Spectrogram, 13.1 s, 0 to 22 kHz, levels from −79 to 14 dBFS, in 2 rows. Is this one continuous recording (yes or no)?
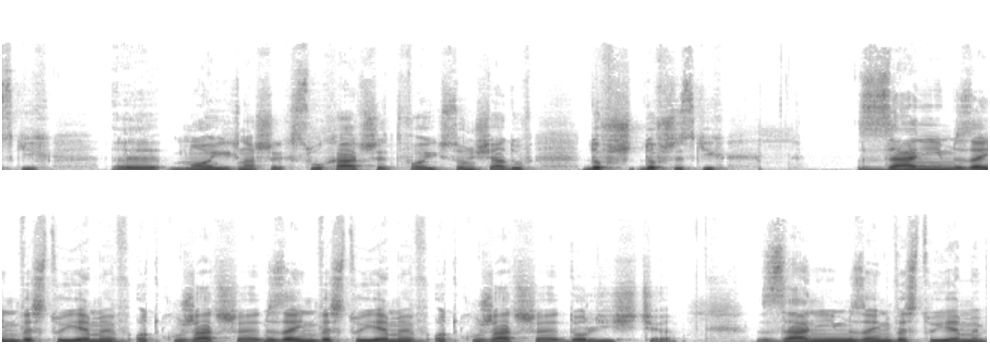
no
